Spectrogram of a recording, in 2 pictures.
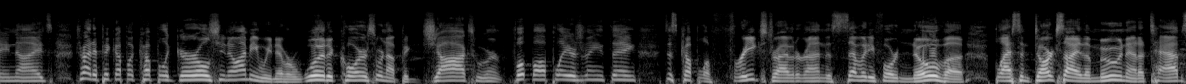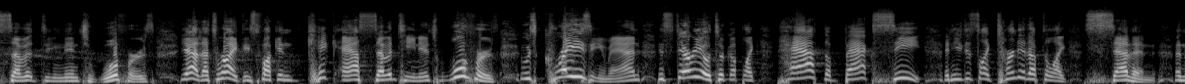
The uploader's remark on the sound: this slam recording from May of 2001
